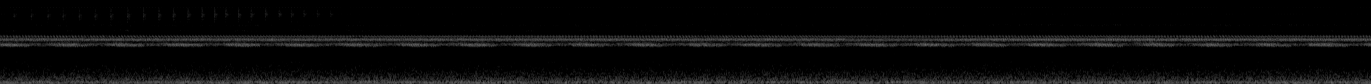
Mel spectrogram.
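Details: Snowy Tree Crickets and Four-spotted Tree Crickets on a summer night in Boulder, Colorado's Chautauqua open space. Rapid, very high Greater Angle-wing Katydid ticks open the passage, then rhythmic chirping and an unbroken trill continue.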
